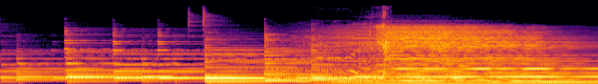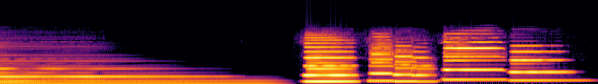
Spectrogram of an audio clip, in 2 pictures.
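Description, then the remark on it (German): A short burst of electronic music played by a studio house band: a few choppy synth chords, then a long sustained distorted chord with a deep bass drone that slowly fades, followed by several stabbing chords, no vocals. “Hm, wie immer an dieser Stelle ein Song unserer Hausband”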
